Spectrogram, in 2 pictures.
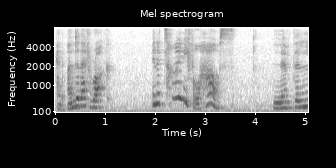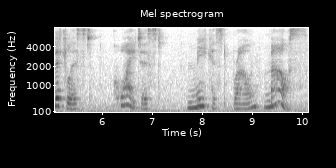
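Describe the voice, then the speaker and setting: South african lady reading a kids book, highish voice, expressive, roomy echo w a bit of noise. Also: very slow. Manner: expressive, addresses children directly. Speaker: children's story reader. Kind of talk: animated picture-book read-aloud. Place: living room indoors. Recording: echoey room with background noise.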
